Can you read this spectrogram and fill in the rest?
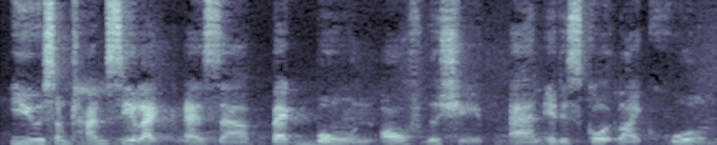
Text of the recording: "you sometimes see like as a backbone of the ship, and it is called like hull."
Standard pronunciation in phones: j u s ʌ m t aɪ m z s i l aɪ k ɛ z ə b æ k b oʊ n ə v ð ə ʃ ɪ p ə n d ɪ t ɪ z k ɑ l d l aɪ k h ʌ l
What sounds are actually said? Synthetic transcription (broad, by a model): j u s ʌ m t aɪ m s i l aɪ k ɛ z ə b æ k b oʊ n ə f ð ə ʃ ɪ p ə n ɪ t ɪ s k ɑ d l aɪ k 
